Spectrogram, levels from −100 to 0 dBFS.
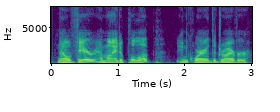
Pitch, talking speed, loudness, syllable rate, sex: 135 Hz, 200 wpm, -15 LUFS, 5.7 syllables/s, male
